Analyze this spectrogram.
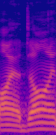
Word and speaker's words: iodine: Now, iodine, or iodine as it's pronounced in the United States by a lot of people, can help with the nuclear morphology, with just identifying the nuclear morphology.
